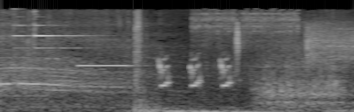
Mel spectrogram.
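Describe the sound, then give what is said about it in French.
A short radio show jingle, introducing a segment about the driving licence, built from vehicle sound effects: a steady engine-like rumble, a sudden burst, then three quick matching electronic beeps in a row, with no voices. “C'est parti, re-jingle.”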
